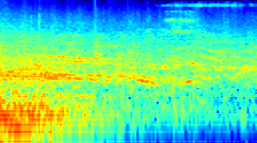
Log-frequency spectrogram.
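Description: A large audience cheers and applauds in a big hall.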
